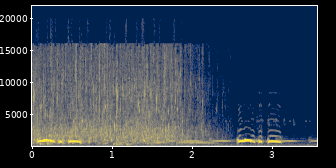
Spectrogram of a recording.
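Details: Crossbred zebra dove with a big voice, singing in the single-note vocal style over nature background sounds: two deep, rolling coo phrases with a quick stutter, set against trickling water and splashing.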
